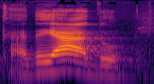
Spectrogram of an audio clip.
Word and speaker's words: cadeado: Então, você pronuncia o O com som de U, cadeado.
